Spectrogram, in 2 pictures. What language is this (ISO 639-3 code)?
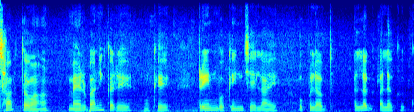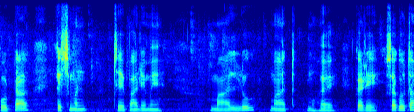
snd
